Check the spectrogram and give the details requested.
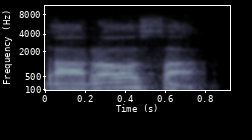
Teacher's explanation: র এর উপরে জবর আছে র কে পুর করে পড়তে হয়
